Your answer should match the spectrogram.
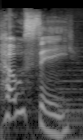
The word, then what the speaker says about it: Hosea: It is Hosea. And we thought it was Hosea, you know, because it was spelled that way.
